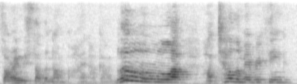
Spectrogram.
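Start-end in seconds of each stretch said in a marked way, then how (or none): 1.5-2.4 loud exasperated blah. Retold or imitated. Venting story to agent.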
